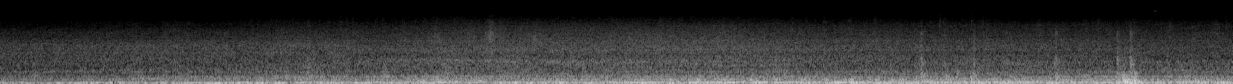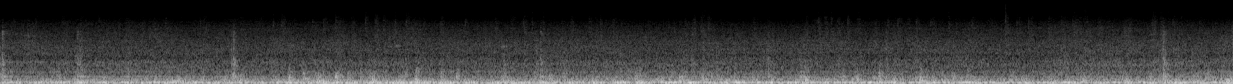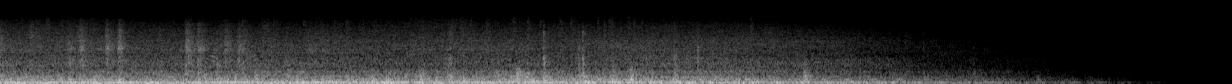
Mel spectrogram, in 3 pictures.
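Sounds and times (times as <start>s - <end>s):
train cabin rumble: 0.0s - 35.2s.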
